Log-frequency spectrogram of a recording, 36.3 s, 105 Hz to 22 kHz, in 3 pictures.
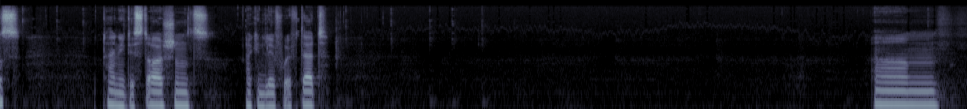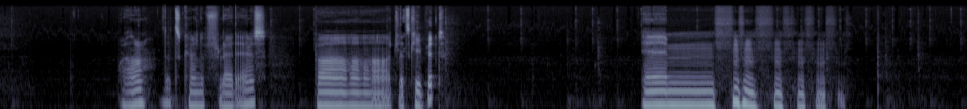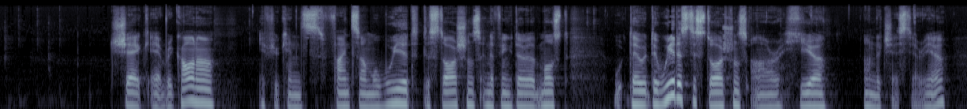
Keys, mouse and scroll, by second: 0.2 click, 0.7 middle click, 1.6 click, 2.0 middle click, 2.6-3.0 scroll down 5, 3.1-10.0 middle drag, 11.8-12.2 scroll down 1, 12.2-14.8 middle drag, 14.8-15.3 scroll up 1, 15.3-17.8 middle drag, 17.8-18.2 scroll up 2, 18.2 middle click, 18.9-19.3 scroll down 1, 19.3-27.4 shift+middle drag, 27.4-28.1 scroll up 3, 28.1 middle click, 28.6-29.2 scroll down 2, 29.2-31.6 middle drag, 31.6 click, 32.1 shift+middle click, 32.8-33.6 scroll up 3, 33.6 shift+middle click, 34.4 click, 35.4-35.9 scroll up 3, 35.9-36.2 scroll down 1.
